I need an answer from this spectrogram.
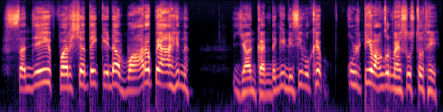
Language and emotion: Sindhi, disgusted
